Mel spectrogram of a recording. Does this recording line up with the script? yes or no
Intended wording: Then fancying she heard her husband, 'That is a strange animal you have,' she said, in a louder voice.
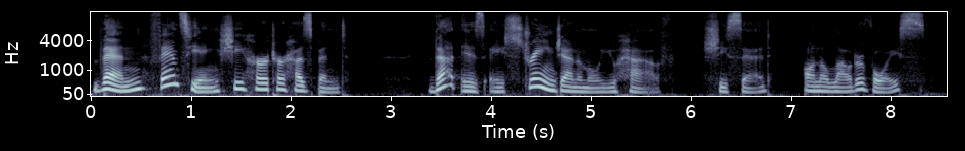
no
